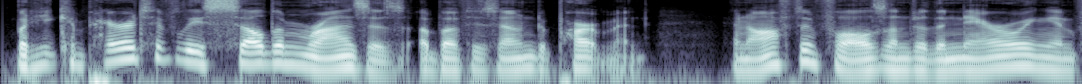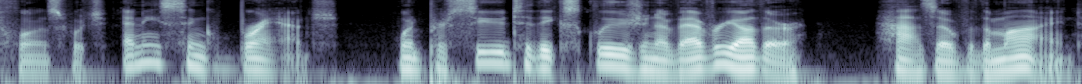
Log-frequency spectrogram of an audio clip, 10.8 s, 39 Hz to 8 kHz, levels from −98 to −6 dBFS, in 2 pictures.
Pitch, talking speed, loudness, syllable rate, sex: 105 Hz, 175 wpm, -21 LUFS, 6.1 syllables/s, male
